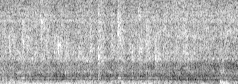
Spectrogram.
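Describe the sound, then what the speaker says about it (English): Tap water runs steadily into a sink while a pan is rinsed, a close, continuous hissing splash that stays level throughout with no speech. "better rinse this out anyway"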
